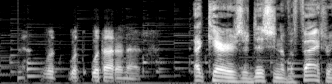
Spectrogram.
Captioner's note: stammers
